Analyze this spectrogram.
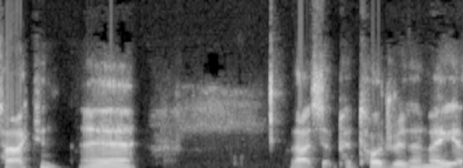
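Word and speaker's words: Häcken: Aberdeen against Hacken. Or Haken. I think it's pronounced Hacken.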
